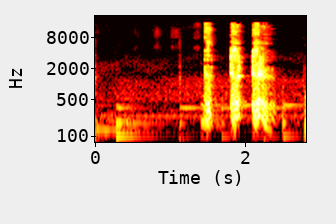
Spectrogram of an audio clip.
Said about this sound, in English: Sorry, cough.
